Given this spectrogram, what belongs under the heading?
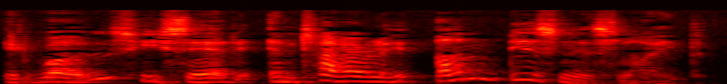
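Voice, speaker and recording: A woman reading a memoir aloud as a narrator, in a wry and expressive storytelling manner. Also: medium pitch, measured pace, vocal fry. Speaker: reader. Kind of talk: audiobook narration.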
